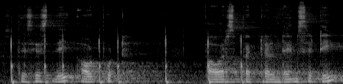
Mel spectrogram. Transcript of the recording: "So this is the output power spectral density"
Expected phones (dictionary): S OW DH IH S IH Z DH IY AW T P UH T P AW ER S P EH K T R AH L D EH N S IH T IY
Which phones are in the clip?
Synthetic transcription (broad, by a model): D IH S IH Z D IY AW T P UH T P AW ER S P EH K T R AH L D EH N S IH T IY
